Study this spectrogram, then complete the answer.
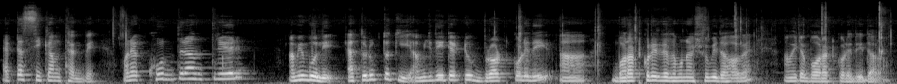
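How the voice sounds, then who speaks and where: A man's voice: high-pitched, a little fast, vocal fry, slight background noise. A man teaching a biology lesson, repeating key terms and asking and answering his own questions. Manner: voices imagined student questions. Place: recorded for an online lecture.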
